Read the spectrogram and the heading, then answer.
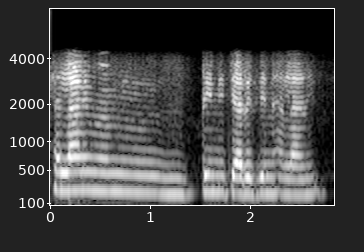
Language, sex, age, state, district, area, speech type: Odia, female, 18-30, Odisha, Sundergarh, urban, conversation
